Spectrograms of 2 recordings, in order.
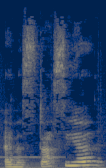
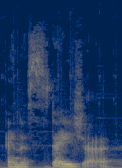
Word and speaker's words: Anastasia: and the shade granite is it Anastacio or as an Anastasia I'm not actually sure if it it pronounced both ways though I predominantly hear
